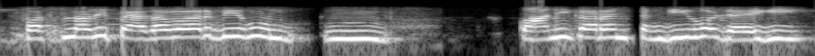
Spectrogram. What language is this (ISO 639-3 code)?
pan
